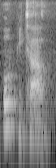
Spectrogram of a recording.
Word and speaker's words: hôpital: If you've ever had any French, you'll remember that the word hotel, for example, is pronounced hôtel, and the word hospital is pronounced hôpital.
